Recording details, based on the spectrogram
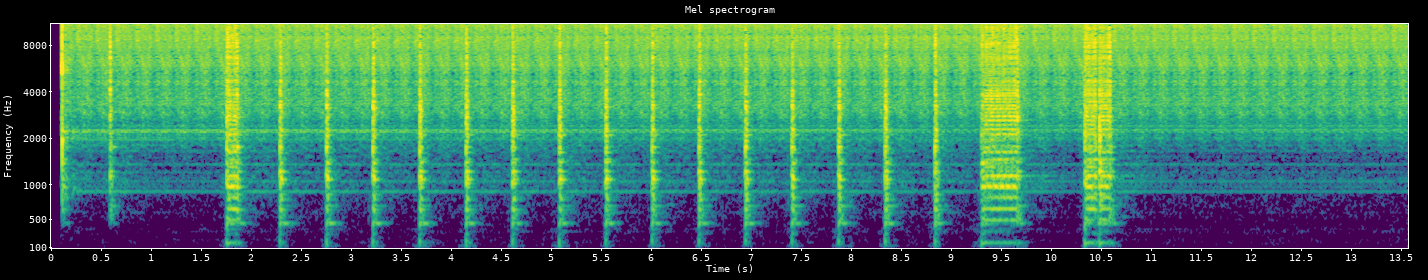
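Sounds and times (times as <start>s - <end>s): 
floppy disk drive operating noise: 0.2s - 10.8s.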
